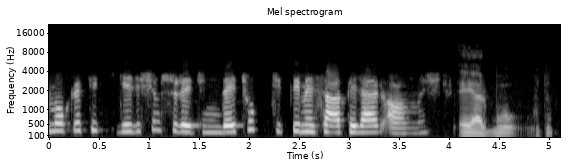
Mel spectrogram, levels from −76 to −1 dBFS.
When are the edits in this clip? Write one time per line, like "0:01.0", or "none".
0:04.0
